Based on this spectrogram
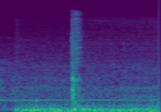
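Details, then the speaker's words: VW Vanagon after a fuel tank rebuild, key on: faint steady hum of the fuel pump priming for a couple of seconds before the engine starts. Normal, no fuel leaks found. "Hear the fuel pump. It's priming."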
